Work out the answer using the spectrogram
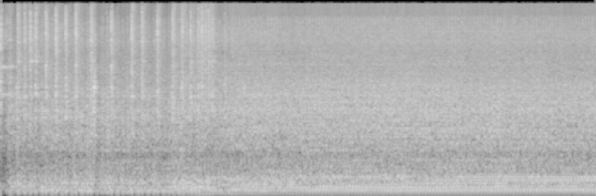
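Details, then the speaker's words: Champion chipper shredder, kept indoors: the engine runs but the blades, which should always turn with it, do not. The clattering drops off, leaving a quieter, smooth small-engine drone, and the engine cranks more easily. "So there you go. You can see it's a lot quieter. Normally you would hear all the blades inside the front there turning."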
